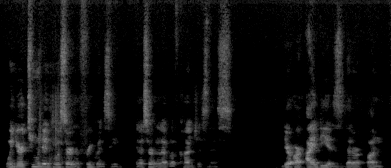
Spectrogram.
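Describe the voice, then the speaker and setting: A man speaks at a moderate pace in a somewhat breathy voice with ordinary pitch variation, and the room echo is audible. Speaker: manifestation teacher. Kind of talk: whiteboard tutorial. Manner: casual, energetic.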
